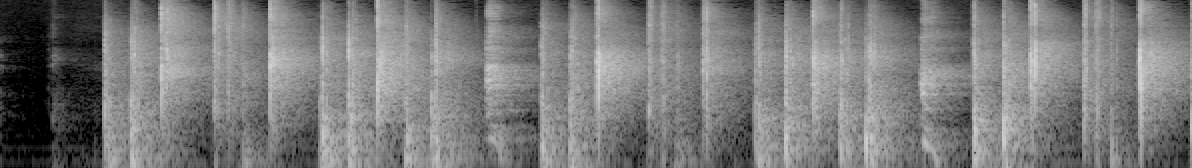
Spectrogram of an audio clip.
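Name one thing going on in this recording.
Feet stomp and shuffle in rhythm on a wooden floor.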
